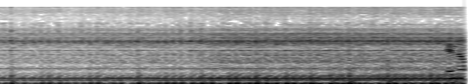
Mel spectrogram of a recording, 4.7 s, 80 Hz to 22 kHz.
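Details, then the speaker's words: Vittorazi Moster 185 paramotor, warm engine, low-speed needle on the lean side, close to ideal: steady buzz, rpm drops after a throttle blip and then slowly creeps back up. "but when it's too lean on the low needle you blip the throttle and the rpms come down and then if you wait a second the motor starts to lean out and the rpms increase just a little bit maybe"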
